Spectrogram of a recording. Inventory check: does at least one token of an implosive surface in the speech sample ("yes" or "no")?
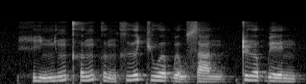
yes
